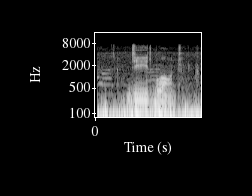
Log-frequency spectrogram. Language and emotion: Russian, neutral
